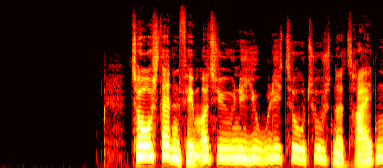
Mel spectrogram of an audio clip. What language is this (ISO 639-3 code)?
dan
